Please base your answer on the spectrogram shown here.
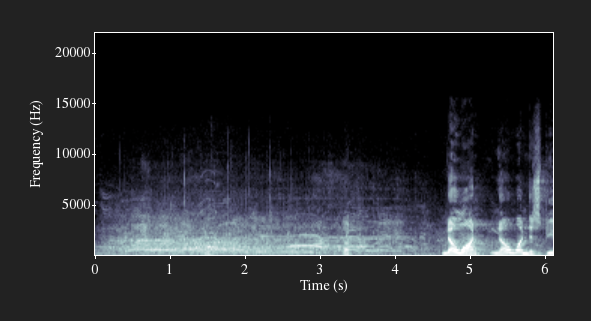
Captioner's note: crowd shouting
